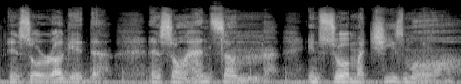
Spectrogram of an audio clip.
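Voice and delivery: each phrase drawn out slowly, savoring; slow swooning. Acted. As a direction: linger on every word like a daydream. Swooning list of traits.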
